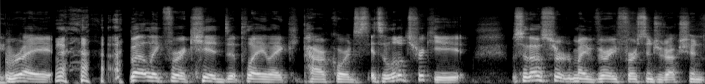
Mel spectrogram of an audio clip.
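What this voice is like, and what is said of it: American accent. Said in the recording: “you can probably tell I have an American accent”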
